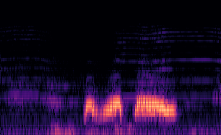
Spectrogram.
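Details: Spotted dove used as a lure bird, cooing to draw in wild doves with its thúc and gáy calls; after soft low murmurs comes one loud phrase of two coos: a wavering first note, then a longer steady one.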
